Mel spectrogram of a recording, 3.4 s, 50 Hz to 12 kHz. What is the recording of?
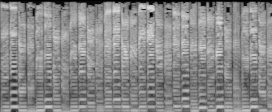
Fun Thingy
Some kinda weird industrial melody that i recorded but didn't use... made in FL studio 11, recorded with Edison in FL studio 11 and legal to use for any song whatsoever.
industrial, evil, melody, dark, bad, bass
